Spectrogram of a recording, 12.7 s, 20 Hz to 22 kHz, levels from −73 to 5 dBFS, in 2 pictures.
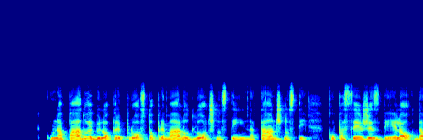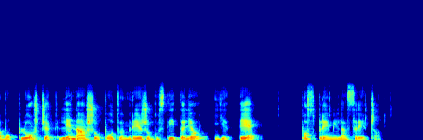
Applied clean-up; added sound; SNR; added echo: none; none; none; none.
